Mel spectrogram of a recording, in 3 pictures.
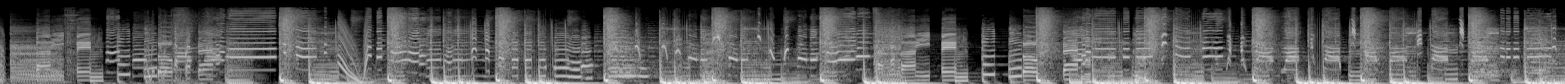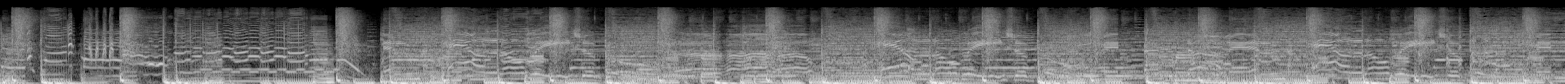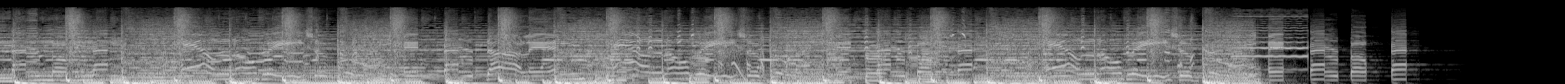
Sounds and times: Music: 0.0s - 46.0s.

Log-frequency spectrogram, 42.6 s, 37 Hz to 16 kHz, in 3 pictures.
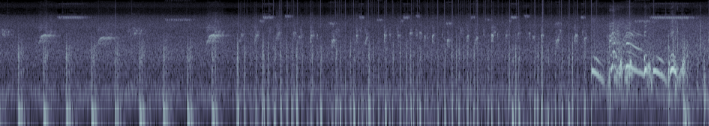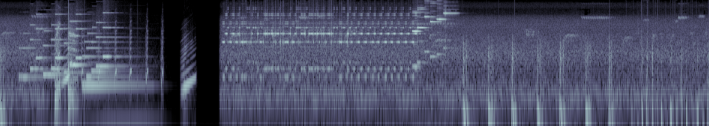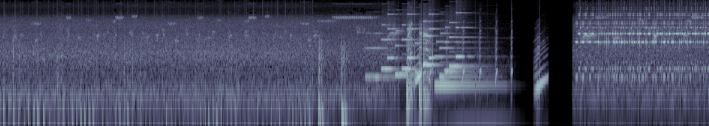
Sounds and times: Outside, rural or natural: 0.0s - 42.5s.

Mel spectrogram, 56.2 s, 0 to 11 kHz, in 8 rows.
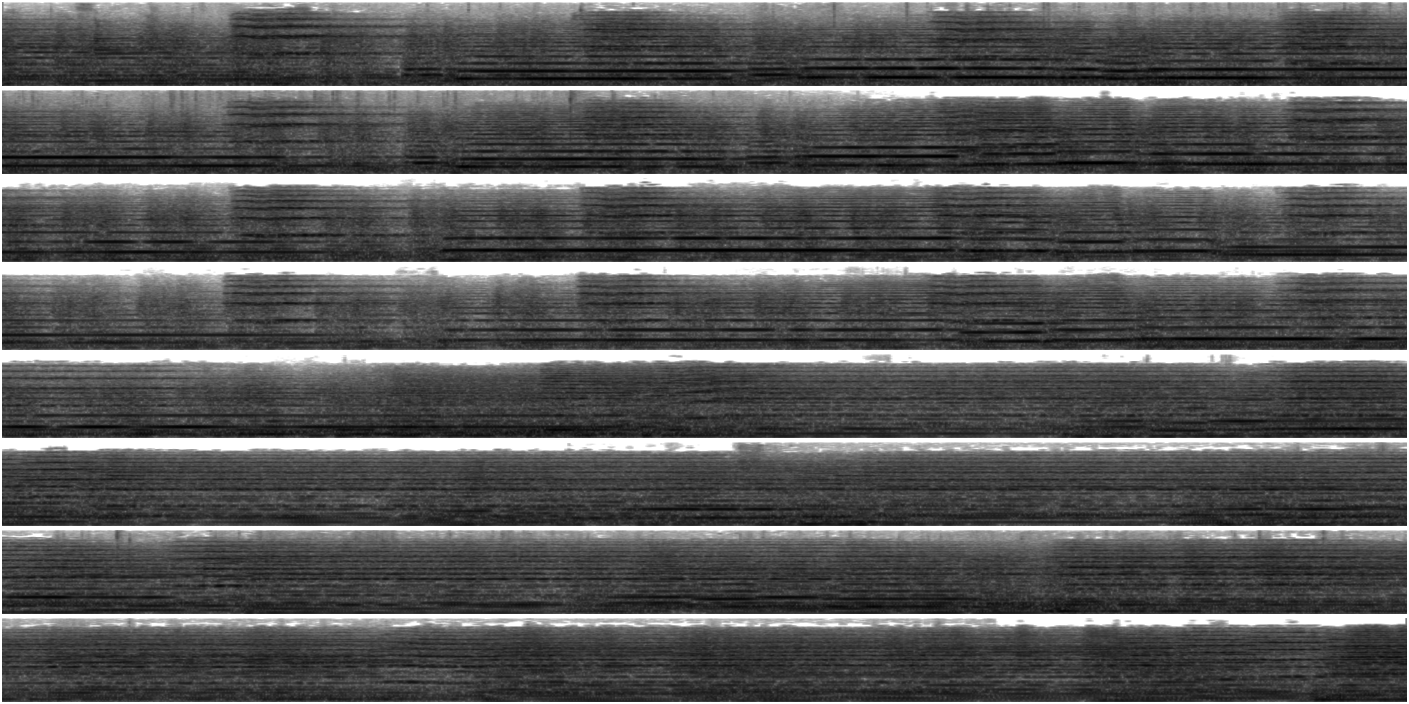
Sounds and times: Music: 0.0s - 56.2s.

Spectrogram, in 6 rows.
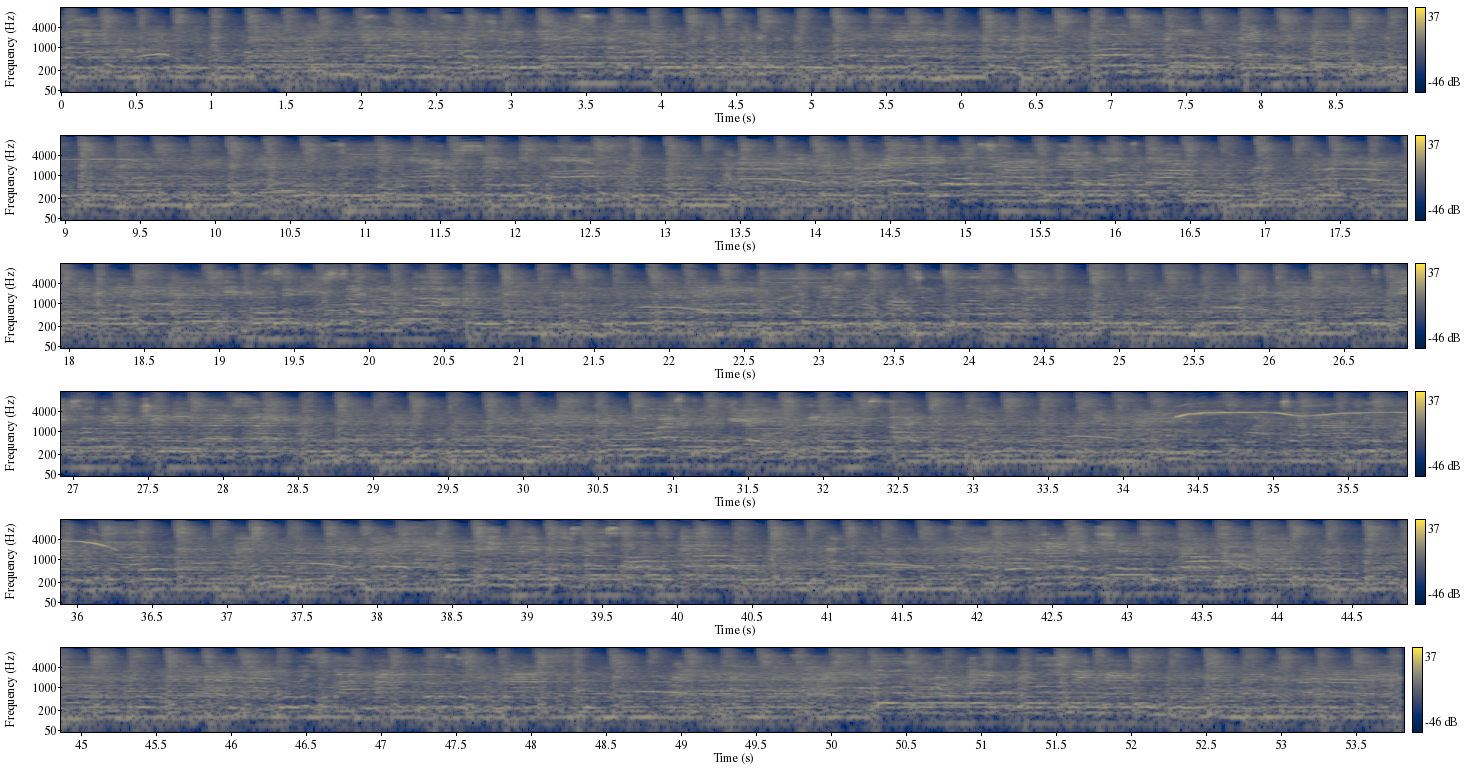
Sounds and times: Speech: 0.0s - 0.8s, 1.8s - 4.4s, 5.2s - 8.7s, 13.6s - 16.8s, 18.4s - 20.8s, 22.0s - 28.6s, 30.6s - 32.8s, 34.8s - 36.8s, 42.0s - 44.2s, 46.0s - 49.3s, 50.0s - 53.8s
Music: 0.0s - 53.8s.

